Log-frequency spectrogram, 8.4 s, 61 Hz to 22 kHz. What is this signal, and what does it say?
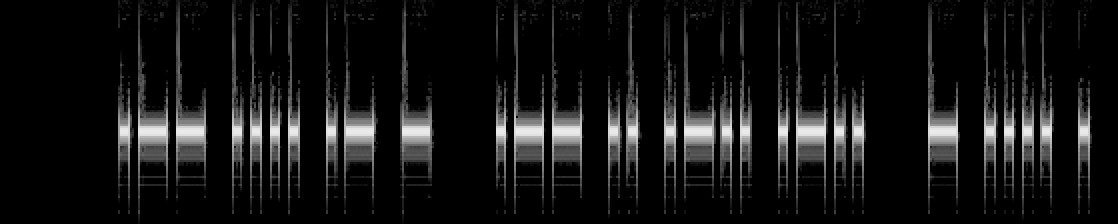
Morse code, heard as a keyed tone, about 17 wpm, 700 Hz. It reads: WHAT WILL THE
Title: Sentences from Top 1000 Words - Review Part 5 - 17wpm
